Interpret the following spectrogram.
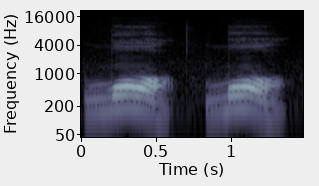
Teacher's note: Di bo. Nah, bo itu dia bersifat itbaq, artinya mulut lidah kita itu melengkung, mengumpulkan nafas di tengah lidah.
